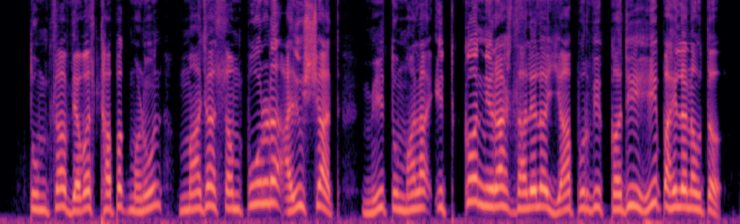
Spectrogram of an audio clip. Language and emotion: Marathi, surprised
